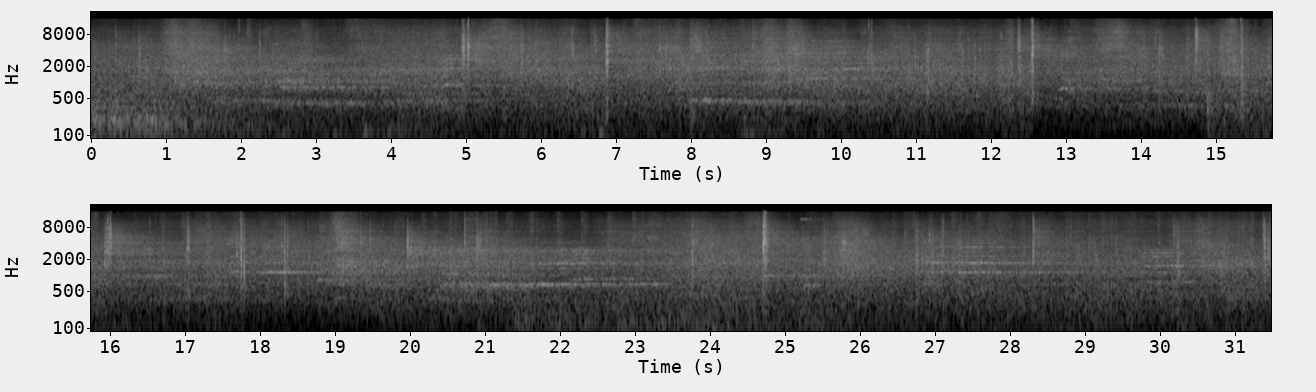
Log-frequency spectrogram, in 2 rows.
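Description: Live ice hockey play: sharp clacks and knocks of sticks on the puck and of the puck against the boards, scattered irregularly, the loudest about 7 and 12 seconds in. Behind them run a steady hiss of skates on the ice and players' voices calling out.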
